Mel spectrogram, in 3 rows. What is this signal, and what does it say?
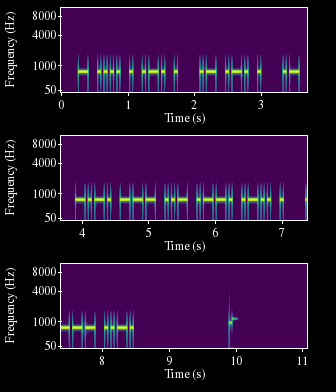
Morse code, heard as a keyed tone, about 25 wpm, 700 Hz. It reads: THERE ARE A COUPLE OF
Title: Sets of 5 Words Encore 25wpm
